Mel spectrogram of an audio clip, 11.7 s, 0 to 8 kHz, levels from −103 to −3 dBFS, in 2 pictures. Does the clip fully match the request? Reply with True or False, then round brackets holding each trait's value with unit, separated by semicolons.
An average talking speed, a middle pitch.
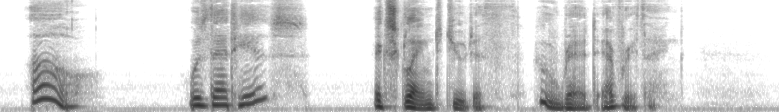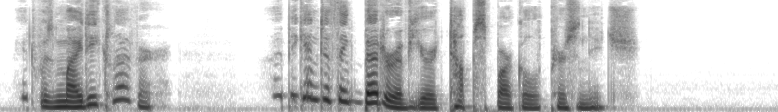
False (115 wpm; 150 Hz)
